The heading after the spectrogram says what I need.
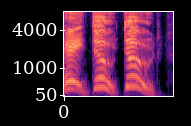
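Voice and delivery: high-pitched retold call after someone; urgent hail, pitch jumping up. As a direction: act out hailing a person down the street. Calling after man walking away.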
